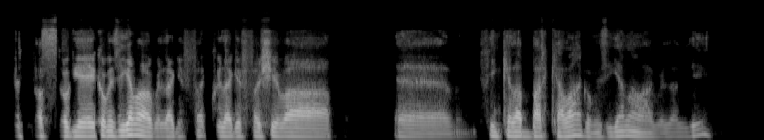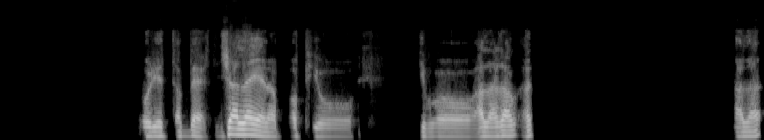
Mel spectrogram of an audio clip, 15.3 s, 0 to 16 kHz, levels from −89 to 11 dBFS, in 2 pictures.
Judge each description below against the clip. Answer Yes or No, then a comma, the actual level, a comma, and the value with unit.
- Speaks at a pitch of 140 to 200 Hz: No, low, 115 Hz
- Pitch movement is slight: Yes, narrow, 2.1 semitones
